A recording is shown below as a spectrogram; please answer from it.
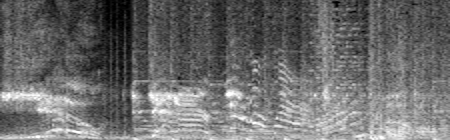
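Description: A cartoon soundtrack played back at low level: background music with characters' voices and shouts.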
